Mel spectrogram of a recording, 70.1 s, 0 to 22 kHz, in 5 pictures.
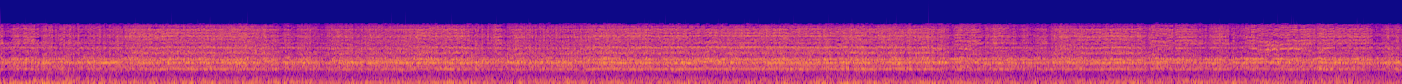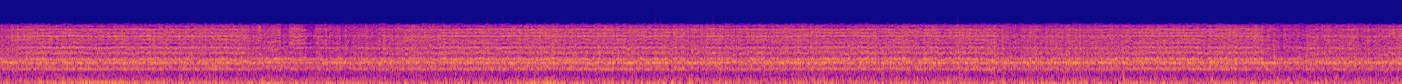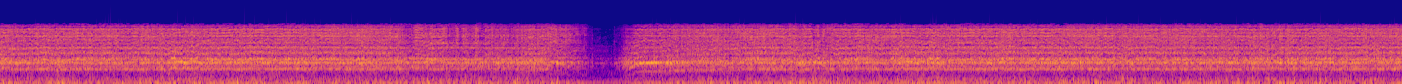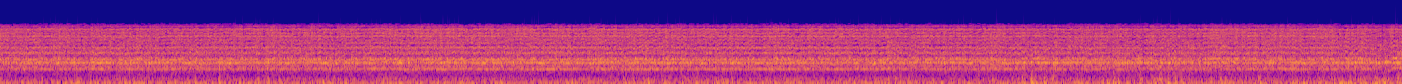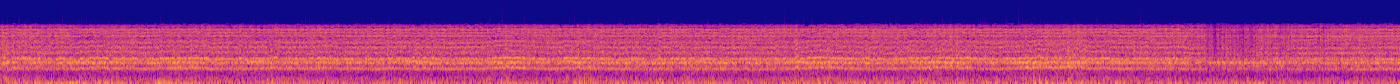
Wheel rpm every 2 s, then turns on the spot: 160, 160, 160, 160, 160, 160, 160, 160, 160, 160, 160, 160, 160, 160, 160, 160, 130, 130, 160, 160, 160, 160, 160, 160, 160, 160, 160, 160, 160, 160, 160, 160, 160, 160, 160.
none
